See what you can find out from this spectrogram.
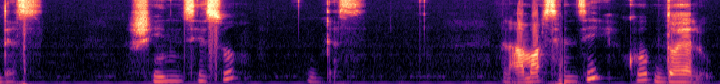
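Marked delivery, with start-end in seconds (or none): none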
